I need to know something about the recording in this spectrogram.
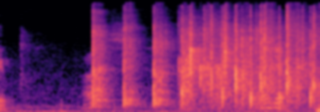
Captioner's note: audience applauding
